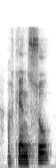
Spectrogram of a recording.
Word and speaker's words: Arkansas: Non, après, t'as raison, Niti, t'as raison sur le fait que Arkansas, c'était Arkansas, exactement, si on Hmm. prononce à l'américaine.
